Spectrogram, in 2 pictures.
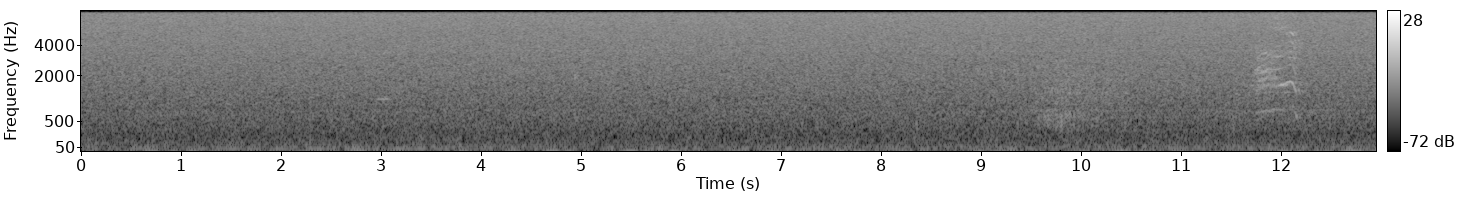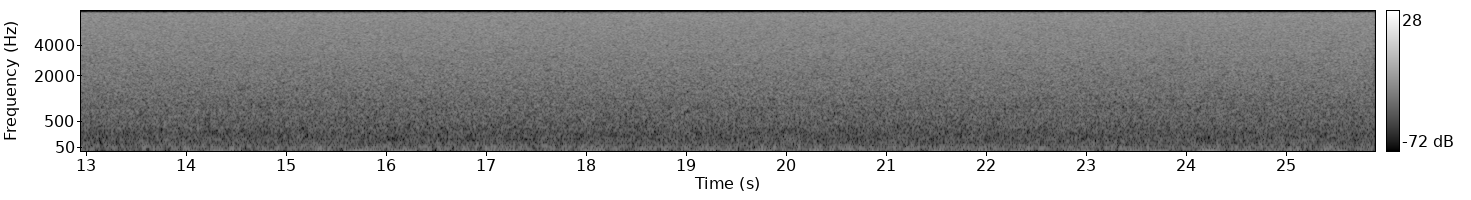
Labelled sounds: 11.7	12.3	killer whale, northern resident, G clan, 1.3 to 2.5 kHz

